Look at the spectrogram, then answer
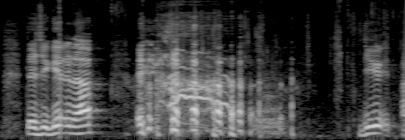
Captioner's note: both laughing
